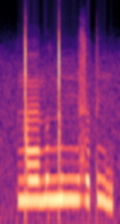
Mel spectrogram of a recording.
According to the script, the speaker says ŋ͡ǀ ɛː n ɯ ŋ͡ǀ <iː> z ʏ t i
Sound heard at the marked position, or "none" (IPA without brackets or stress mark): iː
